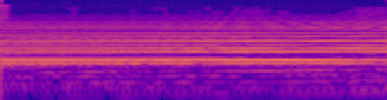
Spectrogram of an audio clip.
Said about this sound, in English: In the streets of London, the air raid sirens sounded.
